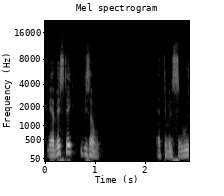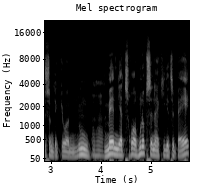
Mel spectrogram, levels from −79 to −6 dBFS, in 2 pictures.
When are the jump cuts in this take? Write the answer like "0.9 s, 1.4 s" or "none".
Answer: 4.1 s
